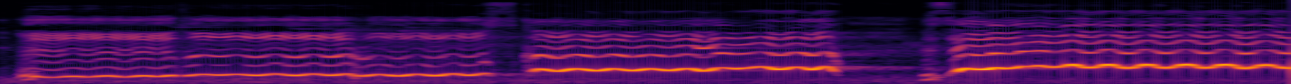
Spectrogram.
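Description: A woman singing unaccompanied in an operatic style, with a wide, even vibrato on long held notes that climb in pitch. There are two short breath breaks, then a long high note is held near the end.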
